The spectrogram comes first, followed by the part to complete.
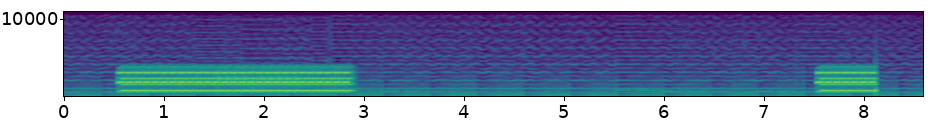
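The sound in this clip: A telephone bell rings in two bursts, one long trill and then a shorter one after a pause, loud over a steady low background.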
